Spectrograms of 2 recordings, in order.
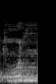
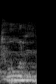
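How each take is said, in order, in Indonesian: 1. Suku katanya satu 'tul' pendek. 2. Suku katanya satu 'tul' pendek.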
